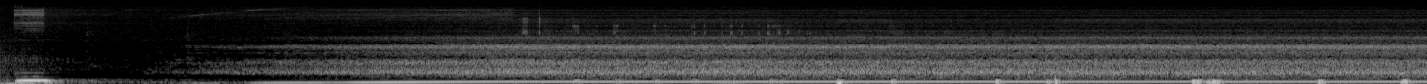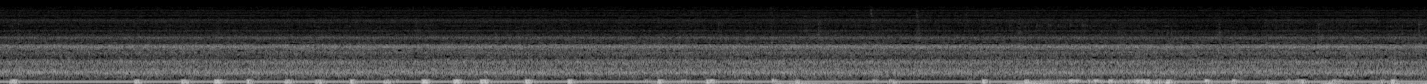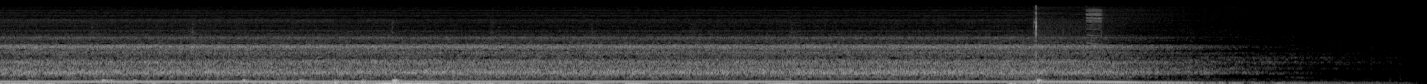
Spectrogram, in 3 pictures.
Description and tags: WD Caviar Blue AAJS - 7200rpm - FDB
A Western Digital hard drive manufactured in 2009 close up; spin up, writing, spin down.
This drive has 3 platters.
(wd5000aajs caviar blue - 2009)
disk, drive, hard, hdd, machine, motor, rattle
